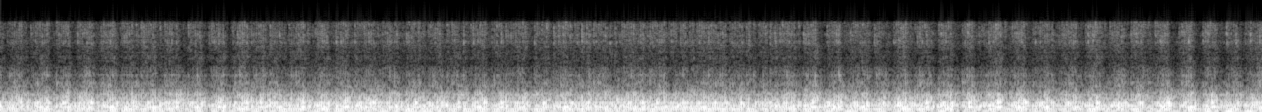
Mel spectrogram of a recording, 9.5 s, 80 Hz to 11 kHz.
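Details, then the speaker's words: Ford Mustang 4.0 V6 with idle chop tune, idle raised from 675 to 725 rpm, startup test: steady low idle with a rhythmic uneven chop in the exhaust beat, the deliberate lope from the idle tune. "test number two the idle is now changed from 675 to 725 do a startup test and then we're gonna do a road test"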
